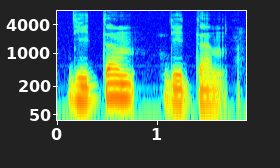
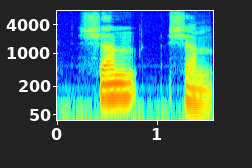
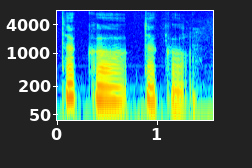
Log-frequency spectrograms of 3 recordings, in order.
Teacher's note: Low front unrounded vowel becomes higher mid-central unrounded vowel between consonants.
